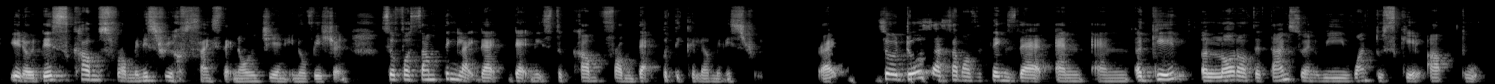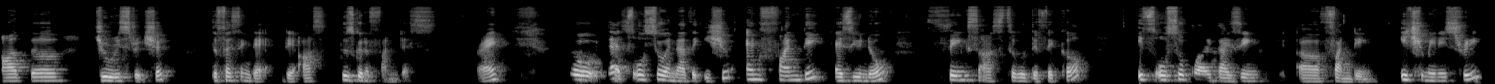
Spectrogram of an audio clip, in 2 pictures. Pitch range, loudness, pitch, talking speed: 155-210 Hz, -22 LUFS, 175 Hz, 165 wpm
